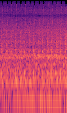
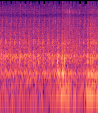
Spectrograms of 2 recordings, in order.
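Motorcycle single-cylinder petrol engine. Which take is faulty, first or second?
second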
